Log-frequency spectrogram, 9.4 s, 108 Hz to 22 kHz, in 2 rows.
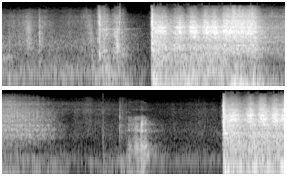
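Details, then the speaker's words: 1967 Ford Fairlane V8, first start attempt after sitting 7 years, weak batteries: slow uneven cranking, then sharp loud bangs and coughs back through the intake instead of catching. Backfire while cranking, with timing suspected off but not confirmed. "shot and that would be the definition of a backfiring why is it off so far"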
